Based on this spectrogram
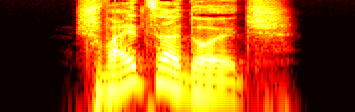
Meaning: Swiss German (the language)
- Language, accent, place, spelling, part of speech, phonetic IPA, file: German, Germany, Berlin, Schweizerdeutsch, noun, [ˈʃvaɪ̯t͡sɐˌdɔɪ̯t͡ʃ], De-Schweizerdeutsch.ogg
